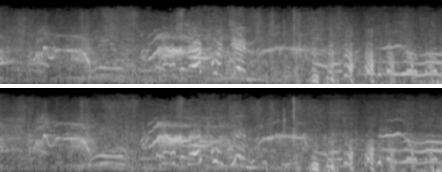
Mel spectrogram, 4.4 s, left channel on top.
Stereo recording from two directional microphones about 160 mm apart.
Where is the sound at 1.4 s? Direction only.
5° right (ahead or behind).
